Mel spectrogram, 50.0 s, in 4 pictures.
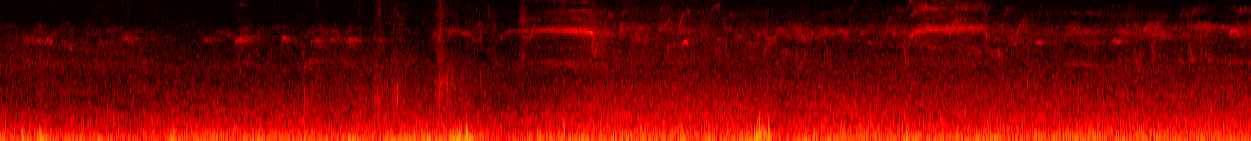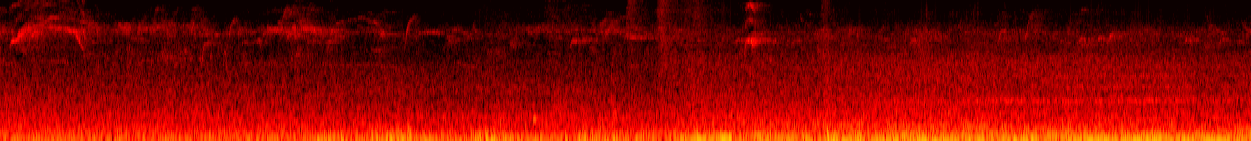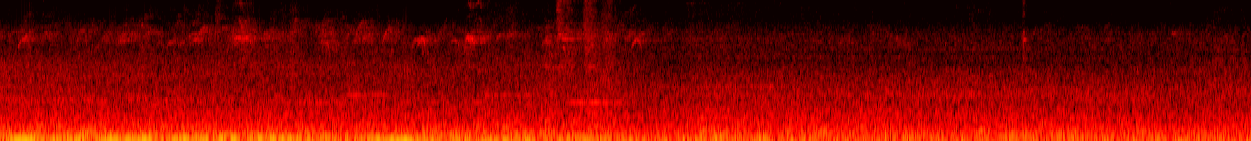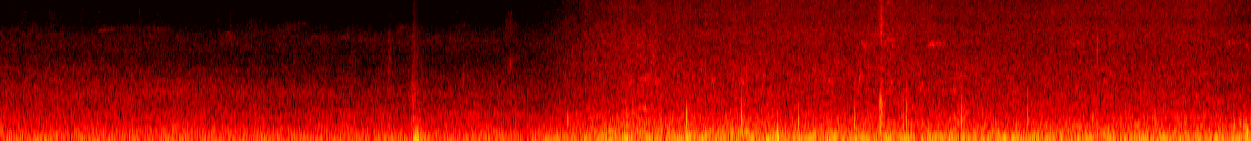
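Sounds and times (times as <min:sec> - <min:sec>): small birds chirping: 0:43.4 - 0:50.0.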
